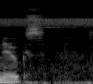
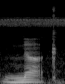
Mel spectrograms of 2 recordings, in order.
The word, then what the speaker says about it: nuc: or 5-frame nuke, and nuke is spelled N-U-C. It's short for the word nucleus. That's why you pronounce it nuke and not nuck.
